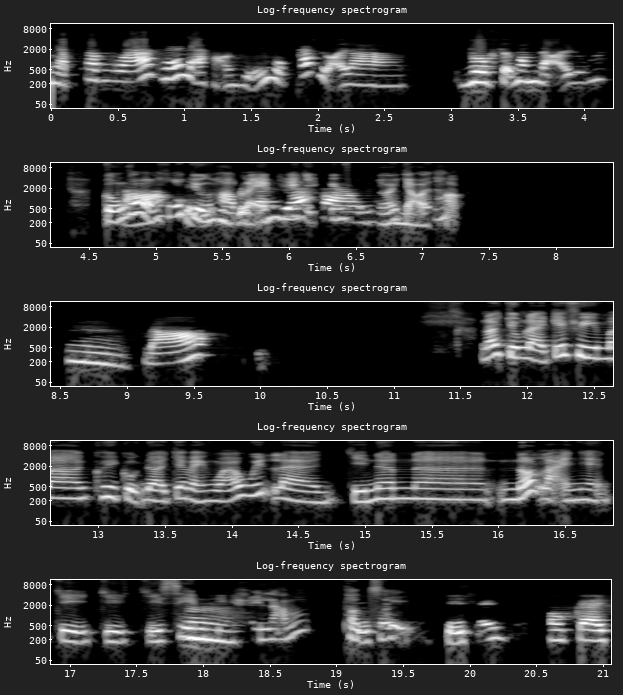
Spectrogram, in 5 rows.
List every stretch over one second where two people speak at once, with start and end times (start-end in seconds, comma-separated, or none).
4.7-6.8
